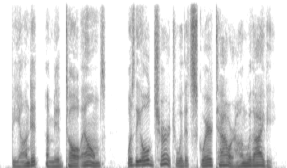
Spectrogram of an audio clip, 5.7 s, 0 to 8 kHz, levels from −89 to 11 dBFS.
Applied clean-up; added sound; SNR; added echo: none; none; none; none.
